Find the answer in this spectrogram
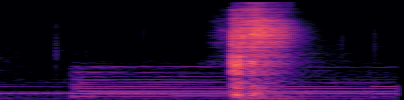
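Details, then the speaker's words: Repeated sneezing from a person whose allergies are acting up, heard while cross-stitching and chatting; sneeze. "apologize for all the sneezing um it would have been almost impossible for me to reach the microphone to mute so you didn't hear the sneezing"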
